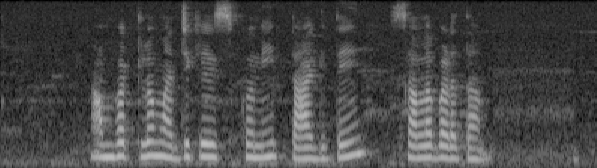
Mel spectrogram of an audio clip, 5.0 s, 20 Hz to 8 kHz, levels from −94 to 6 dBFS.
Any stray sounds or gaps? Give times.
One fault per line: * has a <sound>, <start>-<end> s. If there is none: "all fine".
all fine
